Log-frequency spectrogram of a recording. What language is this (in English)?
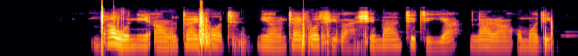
Yoruba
